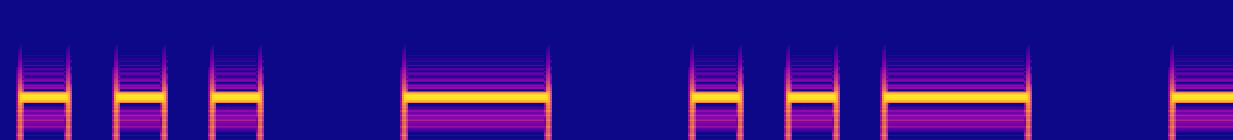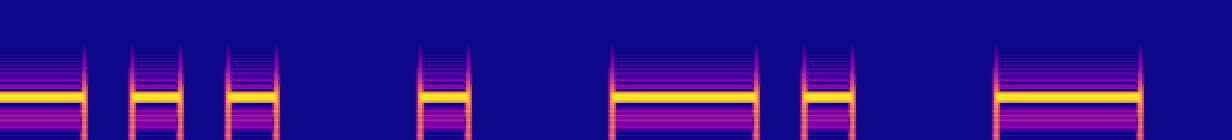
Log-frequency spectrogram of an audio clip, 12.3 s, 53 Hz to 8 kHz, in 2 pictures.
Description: Morse code, heard as a keyed tone, about 5 wpm, 250 Hz. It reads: STUDENT
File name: morse / morse-training-05WPM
